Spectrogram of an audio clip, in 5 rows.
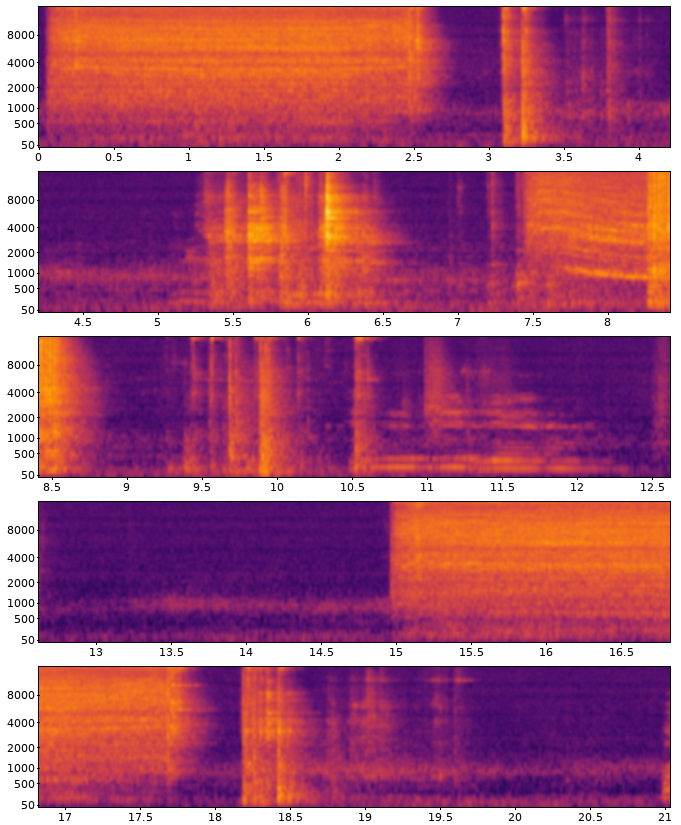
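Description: Power drill driving screws into 2x4 lumber on a folding shaving horse and saw bench, several loud bursts of whirring drill with pauses between, a couple of sharp knocks and a short squeaking screw-in, close up and with no talk.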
